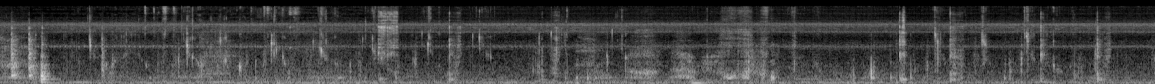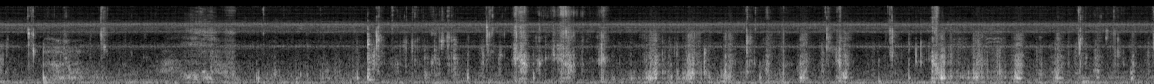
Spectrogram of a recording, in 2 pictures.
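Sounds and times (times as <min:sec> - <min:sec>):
chewing noodles with wet smacks: 0:15.0 - 0:23.0.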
